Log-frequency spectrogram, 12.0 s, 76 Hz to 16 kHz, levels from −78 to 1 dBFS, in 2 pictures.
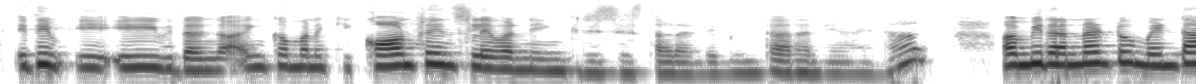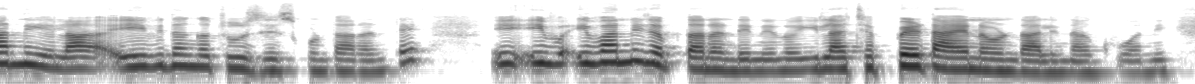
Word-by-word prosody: ఇది 275 - +4 0.2
ఈ - - -2 0.2
ఈ - - 0 0.2
విధంగా 190 -1 -3
ఇంకా 230 +1 -5
మనకి 225 -1 -5
కాన్ఫెన్స్ 255 +1 +5
లెవెల్స్‌ని 205 -3 -2
ఇంక్రీజ్ 170 -3 -10
చేస్తాడండి 155 -1 -12
మెంటార్ 160 +1 -9
అనే 155 -1 -14
ఆయన. 150 +3 -19 0.6
ఆహ్, 260 - +6
మీరన్నట్టు 280 +2 +4
మెంటార్‌ని 270 +2 +3
ఎలా 210 0 +1 0.2
ఏ - - +3
విధంగా 240 -1 0
చూజ్ 205 -4 -3
చేసుకుంటారంటే 180 - -8 0.5
ఇ - - +1 0.2
ఇ - - +2 0.2
ఇవన్నీ 305 +2 +5
చెప్తానండి 200 -8 -1
నేను. 185 +1 -6
ఇలా 205 0 +2
చెప్పేటాయన 220 -3 +4
ఉండాలి 165 -2 -3
నాకు 160 +1 -12
అని. 175 +1 -12
205 Hz, 155 wpm, -23 LUFS, 175-250 Hz, 0.6 s, ఆహ్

